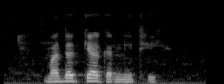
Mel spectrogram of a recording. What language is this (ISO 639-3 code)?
urd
